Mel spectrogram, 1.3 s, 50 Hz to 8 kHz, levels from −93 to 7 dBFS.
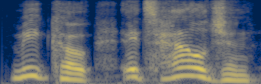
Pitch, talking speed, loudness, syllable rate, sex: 195 Hz, 140 wpm, -16 LUFS, 4.8 syllables/s, male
